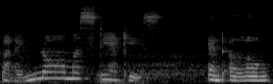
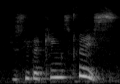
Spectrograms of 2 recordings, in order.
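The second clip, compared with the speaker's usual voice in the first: usual speaking voice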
